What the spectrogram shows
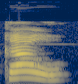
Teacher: Por ejemplo, que la persona quiera decir carro y en lugar de decir carro diga cao. Está omitiendo como tal el sonido de la R. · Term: omisión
